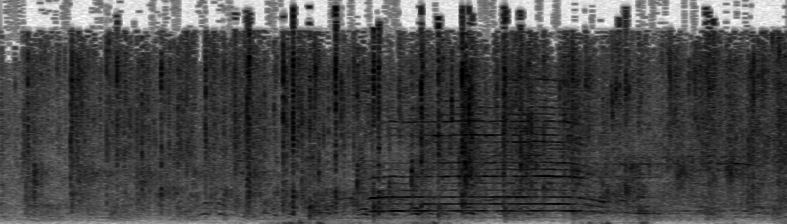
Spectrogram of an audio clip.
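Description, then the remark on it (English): An audience stands and claps their hands unto the Lord in a dense, lively patter that continues throughout, with raised voices and sustained vocal tones rising over the clapping in the middle. “Why don't we stand and clap our hands unto the Lord?”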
